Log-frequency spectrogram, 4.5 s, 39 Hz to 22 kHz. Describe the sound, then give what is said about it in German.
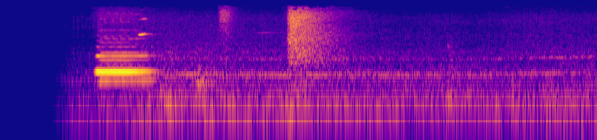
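A train travelling at night from Glasgow to London on 8 August 1963, carrying thousands of letters and parcels, rumbles steadily along as a short, bright horn toot sounds near the start, followed by a brief hiss of air over the continuous rolling noise. “Ein einsamer Zug fährt mitten in der Nacht von Glasgow nach London.”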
